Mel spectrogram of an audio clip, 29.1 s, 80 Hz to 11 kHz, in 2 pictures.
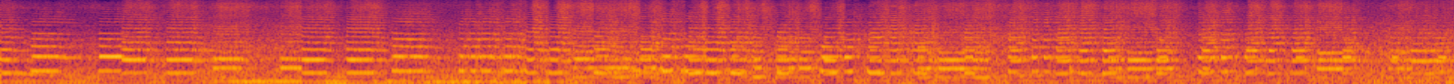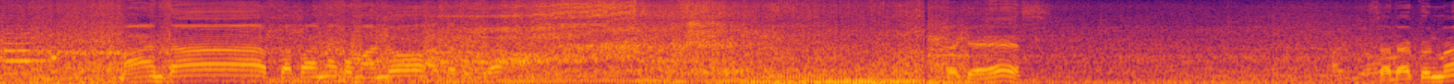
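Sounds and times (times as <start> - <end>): multi-tone musical bus horn: 0.0 - 15.3
bus engine running: 0.0 - 29.0.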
